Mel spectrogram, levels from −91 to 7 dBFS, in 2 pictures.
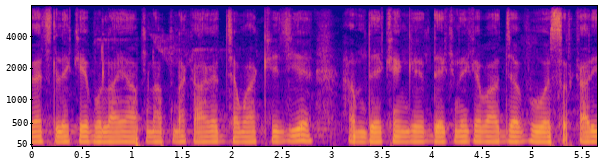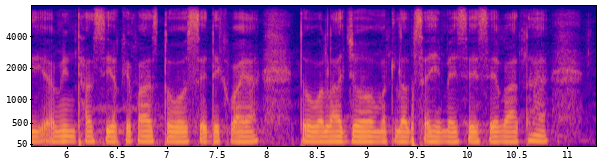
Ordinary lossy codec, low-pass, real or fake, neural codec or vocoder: none; none; fake; codec, 16 kHz, 16 kbps, FreqCodec, larger model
